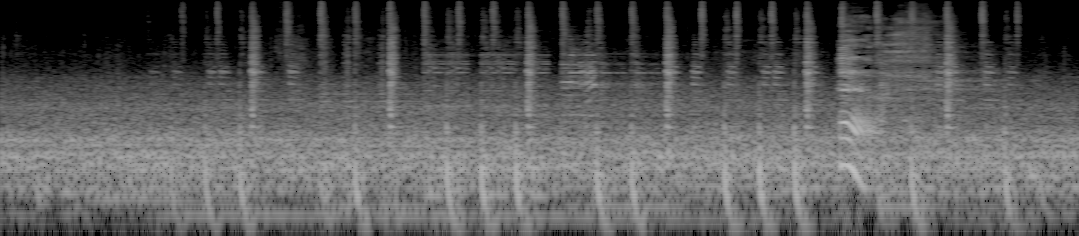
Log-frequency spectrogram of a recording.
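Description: Steady low road rumble from inside a car moving through road traffic, with faint regular ticking throughout and a brief rising chirp near the end. The noise stays even and moderately loud.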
